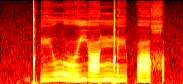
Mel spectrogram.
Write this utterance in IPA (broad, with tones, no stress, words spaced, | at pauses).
ǃʼi˧˥wo˧˥jɒ˧˥ ŋ͡ǃi˧˥pɒ˧˥χ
